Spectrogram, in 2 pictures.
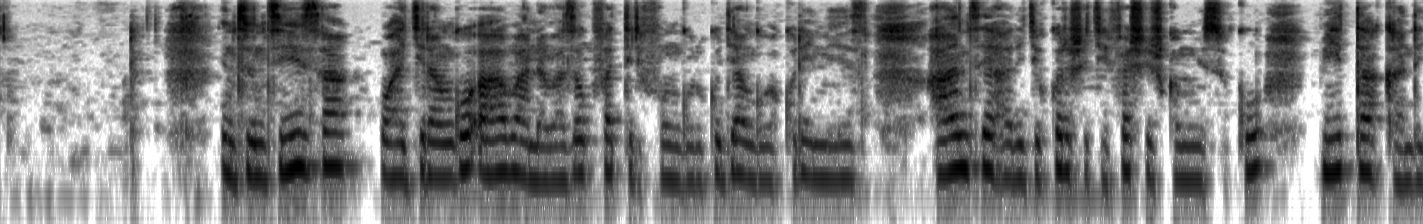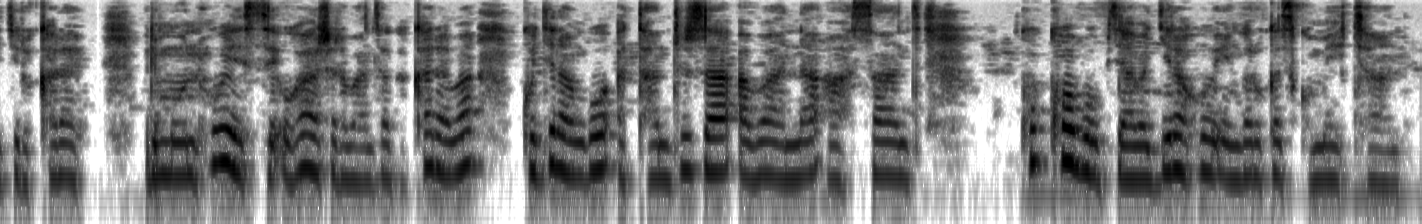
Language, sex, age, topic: Kinyarwanda, female, 18-24, education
